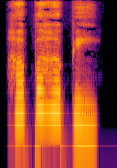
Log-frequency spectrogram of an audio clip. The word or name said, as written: ಹಪಹಪಿ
